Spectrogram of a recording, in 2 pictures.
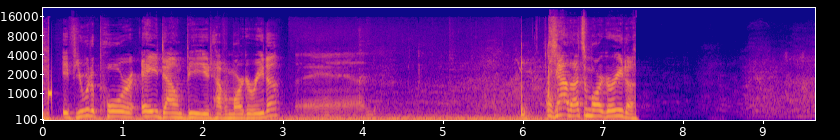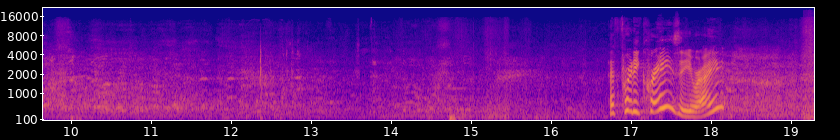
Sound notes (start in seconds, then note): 8.6 audience laughing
